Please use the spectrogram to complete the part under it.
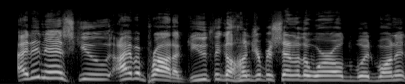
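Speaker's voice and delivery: high-pitched, loud, indignant tone.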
